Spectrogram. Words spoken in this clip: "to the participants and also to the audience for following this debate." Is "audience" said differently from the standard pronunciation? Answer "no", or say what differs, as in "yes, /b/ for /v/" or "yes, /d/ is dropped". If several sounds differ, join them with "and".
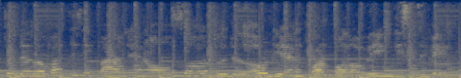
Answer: yes, /s/ is dropped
